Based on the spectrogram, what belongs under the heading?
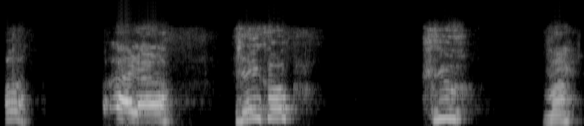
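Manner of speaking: high, dreamy declaration of love; gushing fan. Pretend. Pretending to declare love for Zuma, high and gushing. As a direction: swoon over "Jacob Zuma" like a besotted fan. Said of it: "I wanted to say, like".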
